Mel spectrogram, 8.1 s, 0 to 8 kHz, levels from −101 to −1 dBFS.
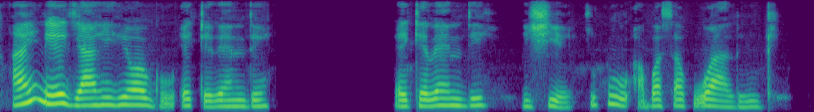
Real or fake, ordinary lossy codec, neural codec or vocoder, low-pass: fake; none; codec, 16 kHz, 2 kbps, FunCodec, trained on LibriTTS, 25 frames a second; none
